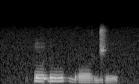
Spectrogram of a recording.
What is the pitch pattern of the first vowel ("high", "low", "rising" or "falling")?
high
